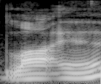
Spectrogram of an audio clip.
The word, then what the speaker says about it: La Haine: La Haine. La Haine. It's spelled Haine.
